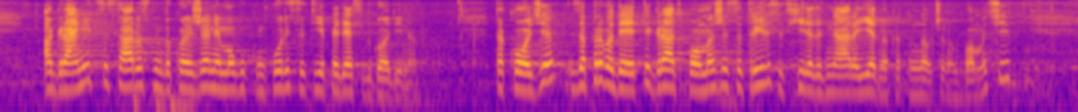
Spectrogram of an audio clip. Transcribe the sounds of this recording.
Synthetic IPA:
aɡɾanit̪sast̪aɾo̞st̪nad̪oko̞jeʒene̞mo̞ɡuko̞ŋkuɾisat̪ijepe̞d̪eset̪ɡo̞d̪ina̰ | t̪ako̞ːd͡ʑe̞zapr̩ʋo̞d̪e̞ːt̪e̞ɡɾaːd̪po̞maʒesat̪ɾiːd̪eset̪xiʎad̪ad̪inaːɾajed̪nokɾat̪no̞mno̞ʋt͡ʃano̞mpo̞mot͡ɕi

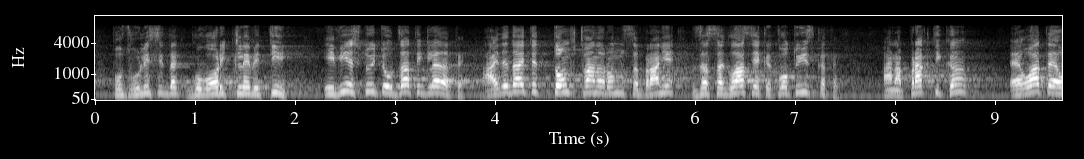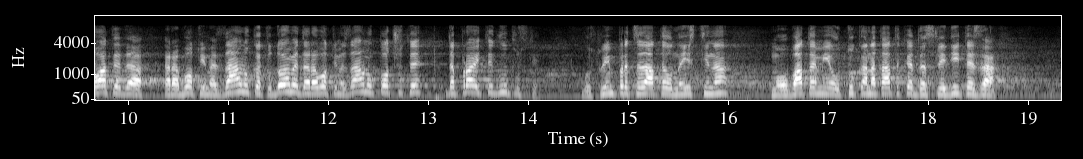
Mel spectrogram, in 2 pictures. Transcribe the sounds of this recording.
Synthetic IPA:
pozvolisid̪ɐɡovɔɾiklɛvɛt̪iː | viɛst̪uit̪ɛod̪zat̪iɡlɛd̪ɐt̪ɛ̰ajd̪ɛd̪ajt̪ɛt̪ɔmft̪ovanɐɾɔd̪nosɐbɾaniɛzɐsɐɡlˠasijɛkɐkvɔt̪oiskət̪ɛ̰ | ɐnɐpɾakt̪ikə | ɛlˠat̪ɛɛlˠat̪ɛd̪ɐɾɐbɔt̪imɛzaɛd̪nokɐt̪ɔd̪ɔɛmɛd̪ɐɾɐbɔt̪imɛzaɛd̪nopɔt͡ʃvɐt̪ɛd̪ɐpɾavit̪ɛɡlˠupost̪ḭ | ɡospod̪inpɾɛt̪sɛd̪at̪ɛlˠnɐist̪inəmɐlˠbat̪əmiɛot̪ːukənɐt̪at̪əkəd̪ɐslɛd̪it̪ɛzɐ

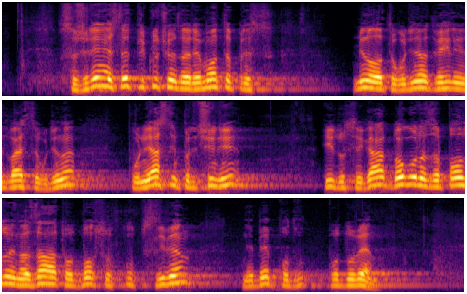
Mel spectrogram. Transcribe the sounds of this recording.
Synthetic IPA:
səʒɐlɛnʲiɛslɛt̪̚pɾiklʲut͡ʃvəɛd̪ɐɾɛmɔnt̪əpɾɛs | minəlˠət̪əɡod̪inəd̪vɛxilʲɐd̪id̪vajsɛt̪əɡod̪inə | ponɛjasnipɾit͡ʃini | id̪osɛɡad̪ɔɡovoɾət̪zɐpɔlˠzvɐnɛnɐzalˠət̪əod̪̚bɔksofklˠupslivɛn | nɛbɛpod̪novɛn

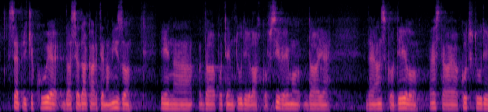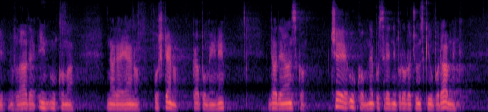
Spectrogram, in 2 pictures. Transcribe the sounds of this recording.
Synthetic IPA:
sɛpɾit͡ʃakʰuːjɛd̪asɛd̪akaːɾt̪ɛnamiːzɔ | ind̪apot̪emt̪uːd̪ilaxkɔwsiʋeːmɔd̪ajɛ | d̪ɛjanskɔd̪eːlɔ | ɛst̪ɛajakɔt̪ːuːd̪iwʋlaːd̪ɛʔinukɔma | naɾɛjɛːnɔpɔʃt̪ɛnɔkaɾpɔmeːni | d̪ad̪ɛjanskɔ | t͡ʃɛjɛʔuːkɔmnɛpɔsɾeːd̪nipɾoɾat͡ʃunskiupɔɾaːbnik

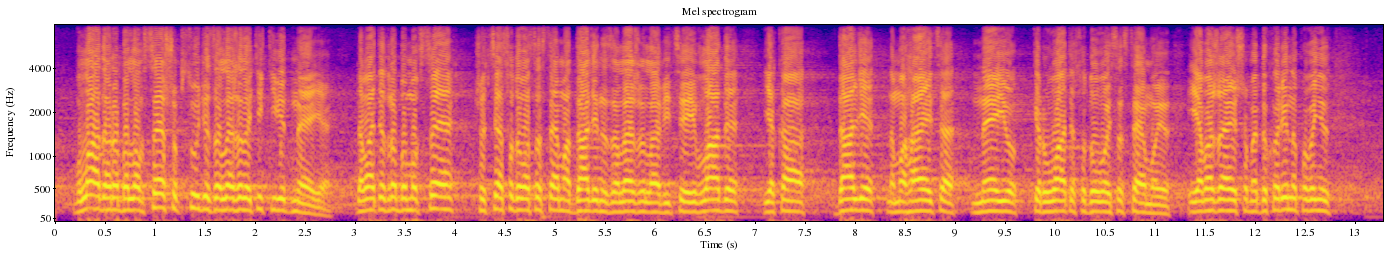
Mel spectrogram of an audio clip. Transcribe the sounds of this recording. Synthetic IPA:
ʋlˠɑd̪ɐɾɔbɪlˠɐwsɛʃt͡ʃɔbsudʲizɐlˠɛʒɐlˠɪtʲilʲkɪʋʲid̪nɛjɛ̰ | d̪ɐʋɑjt̪ɛzɾɔbɪmɔwsɛʃt͡ʃɔt͡sʲasʊd̪ɔʋɐsɪst̪ɛmɐd̪ɑlʲinɛzɐlˠɛʒɪlˠɐʋʲid̪̥̚ʲt͡sʲijɛjʋlˠɑd̪ɪ | jɐkɑ | d̪ɑlʲinɐmɐɦɑjet͡sʲːɐnɛjʊkɪɾʊʋɑt̪ɪsʊd̪ɔʋɔjʊsɪst̪ɛmɔjʊijaʋɐʒɑjʊʃt͡ʃɔmed̪ʊkɔɾʲinɔpɔʋɪnʲːi

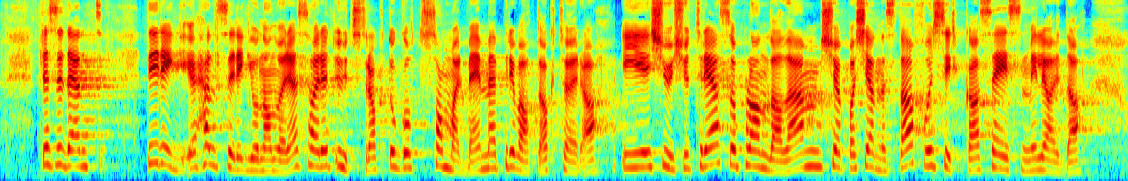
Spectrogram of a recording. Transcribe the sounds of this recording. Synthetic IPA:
pʰɾɛsɪd̪ɛnt̪ | d̪̥ɪɾhɛlsəɾɛɡɪuːnɑnʋoːɾəshɑɾɛt̪ʉːt̪st̪ɾɑkt̪ɔɡɔt̪ːsɑmɑɾbæɪmɛpʰɾɪʋɑːt̪əɑkt̪ʰøːɾɑ̰ɪçʉːəçʉːt̪ʰɾeːsɔpʰɽɑːnlɑːd̪ɛmçøːpɑçeːnəst̪ɑfɔɾsɪɾkɑsæɪsn̩mɪlɪɑɾd̪ɑ

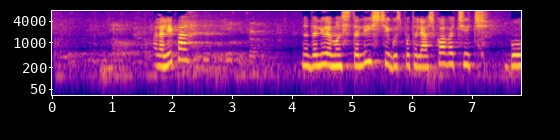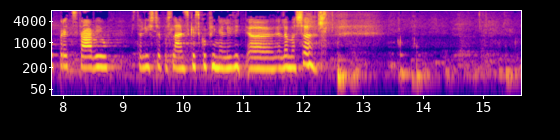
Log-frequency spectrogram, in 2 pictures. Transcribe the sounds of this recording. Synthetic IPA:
xʋaːlaleːpa | nad̪aljujɛmɔst̪aliʃt͡ʃiɡɔspoːt̪aljaʃkɔːʋat͡ʃit͡ʃ | bopɾɛt̪st̪aːʋiwst̪aliʃt͡ʃɛpɔslaːnskɛskupinɛ | ləməʃə

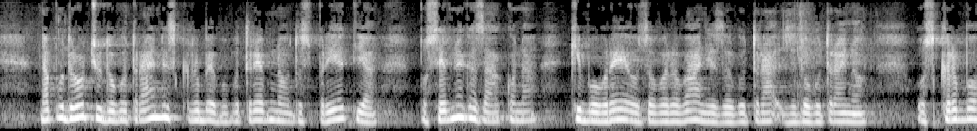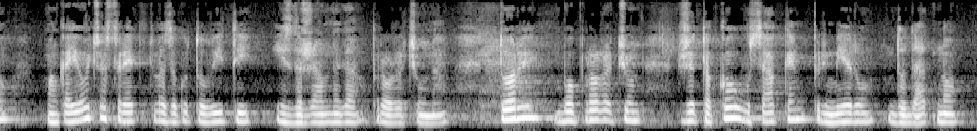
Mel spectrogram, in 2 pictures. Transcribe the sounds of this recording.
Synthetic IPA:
napɔd̪ɾoːt͡ʃjud̪ɔwɡɔt̪ɾaːjnɛskəɾbɛbopɔt̪ɾeːbnɔd̪ɔspɾɛjeːt̪japɔseːbnɛɡazaːkɔnakibowɾɛjazaʋaɾɔʋaːnjɛzad̪ɔwɡɔt̪ɾaːjnɔɔskəɾbɔ | maŋkajoːt͡ʃasɾeːt̪st̪ʋazaɡɔt̪ɔʋit̪iː | zd̪əɾʒaːwnɛɡapɾoɾat͡ʃuːnat̪oːɾɛjbopɾoɾat͡ʃunʒɛt̪akousaːkɛmpɾimeːɾud̪ɔd̪aːt̪nɔ

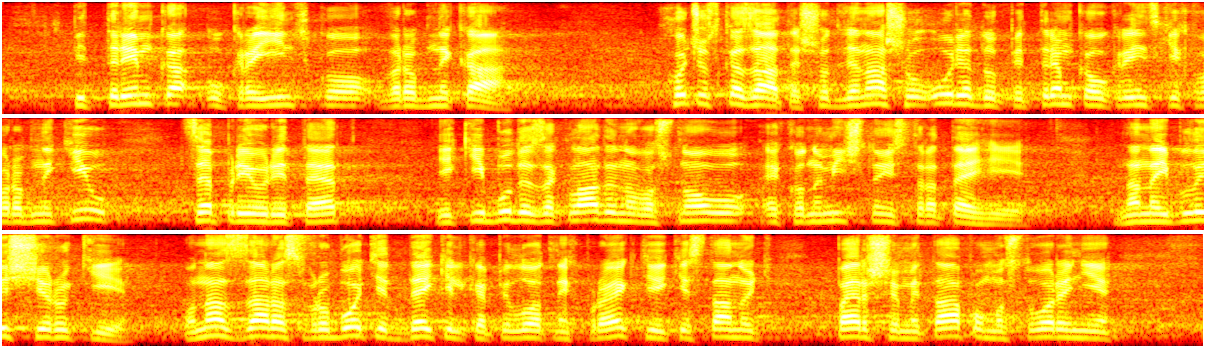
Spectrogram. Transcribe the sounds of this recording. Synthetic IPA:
pʲid̪t̪ːɾɪmkɐukɾɐjinʲsʲkɔɦɔʋɪɾɔbnɪkɑ̰ | xɔt͡ʃʊskɐzɑt̪ɪʃt͡ʃɔd̪lʲɐnɑʃɔɦɔuɾʲɐd̪ʊpʲid̪̚t̪ɾɪmkɐukɾɐjinʲsʲkɪxʋɪɾɔbnɪkʲiw | t̪sɛpɾʲiɔɾʲit̪ɛt̪ | jɐkʲijbud̪ɛzɐklˠɑd̪enɔʋɔsnɔʋʊekɔnɔmʲit͡ʃnɔjist̪ɾɐt̪ɛɦʲḭjḭ | nɐnɐjblˠɪʃt͡ʃiɾɔkʲi | ʊnɑzzɑɾɐsʋɾɔbɔtʲid̪ɛkʲilʲkɐpʲilˠɔt̪nɪxpɾɔɛk̚tʲiwjɐkʲist̪ɑnʊtʲ | pɛrʃɪmet̪ɑpɔmɔst̪ʋɔɾenʲi

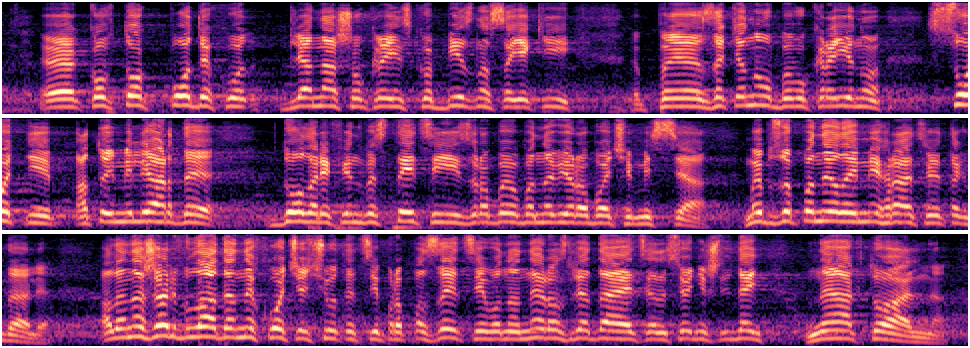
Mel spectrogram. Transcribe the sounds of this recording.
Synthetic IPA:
kɔwt̪ɔk̚pɔd̪ɪxʊd̪lʲɐnɑʃɔɦɔʊkɾɐjinʲsʲkɔɦɔbʲiznesɐjɐkij | pzɐtʲɐnuwbɪʋʊkɾɐjinʊ | sɔtʲnʲiɐt̪ɔjmʲilʲjɑrd̪ɪ | d̪ɔlˠːɐɾʲifinʋest̪ɪt͡sʲijizɾɔbɪwbɪnɔʋʲiɾɔbɔt͡ʃimʲisʲtʲːa̰ | mɪbzʊpɪnɪlˠɪːmʲiɦɾɑt͡sʲijʊit̪ɑɡ̚d̪ɑlʲḭ | ɐlˠɛnɐʒɑlʲʋlˠɑd̪ɐnɛxɔt͡ʃɛt͡ʃut̪ɪt͡sʲipɾɔpɔzɪt͡sʲijiʋɔnɑnɛɾɔzɦlʲɐd̪ɑjet͡sʲːɐnɐsʲɔɦɔdʲnʲiʃnʲijd̪ɛnʲ | nɛɐkt̪ʊɑlʲnɐ̰

